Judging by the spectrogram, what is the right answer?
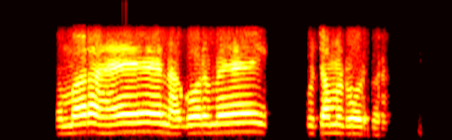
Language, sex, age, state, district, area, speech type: Hindi, male, 18-30, Rajasthan, Nagaur, rural, conversation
